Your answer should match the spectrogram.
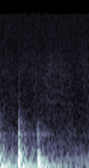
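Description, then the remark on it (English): Two dull knocks on a door in quick succession, about a quarter second apart, against a quiet, faintly humming background with no one speaking. “Remember, he's knocking.”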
